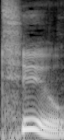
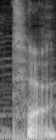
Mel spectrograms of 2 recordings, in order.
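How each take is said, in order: First: The vowel is a full 'oo' sound. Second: The vowel is reduced to a weak schwa. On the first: "所以说 to 会变成 t" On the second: "把这个 u sound 的元音给它弱读成一个 schwa sound"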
